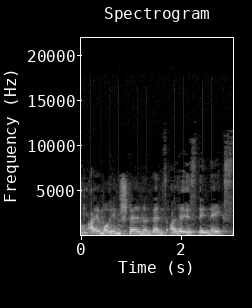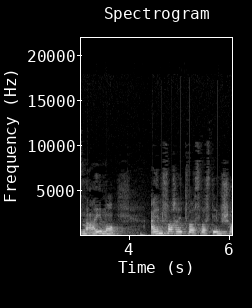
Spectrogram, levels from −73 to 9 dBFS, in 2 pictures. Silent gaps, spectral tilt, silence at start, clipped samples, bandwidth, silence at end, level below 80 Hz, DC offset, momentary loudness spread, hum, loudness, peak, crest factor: none; -5.5 dB/octave; 0 s; under 0.1%; 17.5 kHz; 0 s; -42 dBFS; under 0.1%; 7 LU; none; -15 LUFS; 0 dBFS; 14 dB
